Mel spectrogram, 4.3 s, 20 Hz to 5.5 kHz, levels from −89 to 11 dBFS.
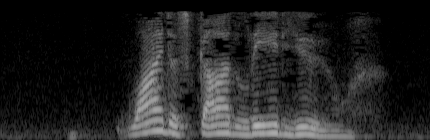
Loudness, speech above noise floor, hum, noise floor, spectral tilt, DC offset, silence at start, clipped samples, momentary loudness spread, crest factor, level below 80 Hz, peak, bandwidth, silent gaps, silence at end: -29 LUFS; 38 dB; none; -66 dBFS; -11.5 dB/octave; under 0.1%; 0.7 s; under 0.1%; 12 LU; 16 dB; -66 dBFS; -14 dBFS; 4.6 kHz; none; 0.7 s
